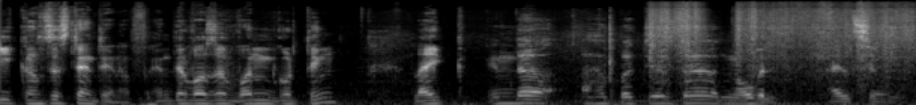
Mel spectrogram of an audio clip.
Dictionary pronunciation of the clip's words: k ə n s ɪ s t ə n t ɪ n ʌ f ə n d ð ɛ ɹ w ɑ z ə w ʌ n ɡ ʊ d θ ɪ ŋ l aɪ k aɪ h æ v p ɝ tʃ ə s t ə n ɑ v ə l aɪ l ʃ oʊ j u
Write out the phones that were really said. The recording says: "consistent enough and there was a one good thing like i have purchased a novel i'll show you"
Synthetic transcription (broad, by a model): k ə n s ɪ s t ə n t ɪ n ʌ f ə n d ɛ ɹ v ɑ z ə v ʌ n ɡ ʊ d t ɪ ŋ l aɪ k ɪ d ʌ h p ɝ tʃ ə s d ə n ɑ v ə l aɪ l s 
